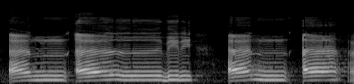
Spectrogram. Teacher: Yang pertama, nun mati bertemu dengan alif ataupun nun mati bertemu dengan hamzah pada kalimah an, a. Nun mati bertemu dengan hamzah an, a tu. Jadi kita tak boleh baca dengung. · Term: izhar halqi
